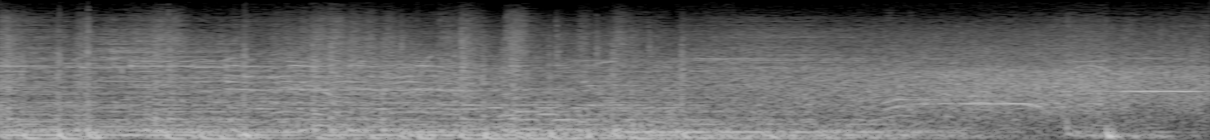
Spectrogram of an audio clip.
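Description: Live rock-and-roll band playing the closing bars of a fast song, with drum hits and electric guitar. Over the last few seconds the music gives way to audience cheering and applause.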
